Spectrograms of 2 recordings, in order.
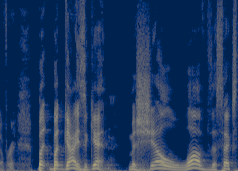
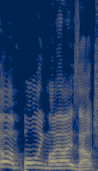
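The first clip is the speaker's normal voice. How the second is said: high, louder hammed-up fake crying; sarcastic fake tears to tease her; mock sobbing; 8 semitones higher, 3 dB louder than usual. Teasing the girlfriend who ended things, mock crying. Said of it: "I played with her a little bit".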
